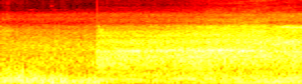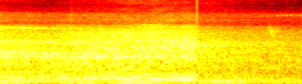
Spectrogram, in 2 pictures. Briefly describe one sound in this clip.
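A scooter passes by on the street.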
